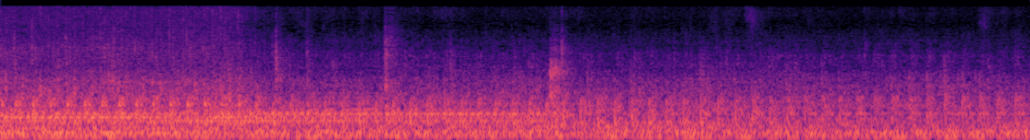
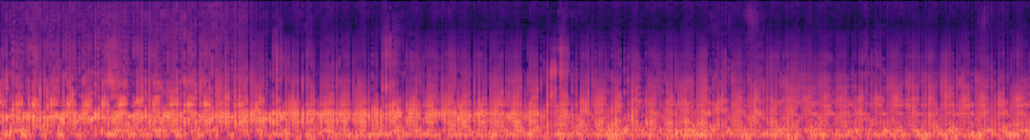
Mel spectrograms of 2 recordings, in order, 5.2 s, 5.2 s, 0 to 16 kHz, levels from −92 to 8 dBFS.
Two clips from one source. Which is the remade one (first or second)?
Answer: second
